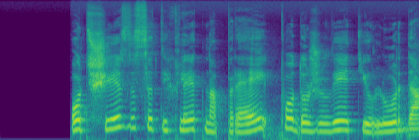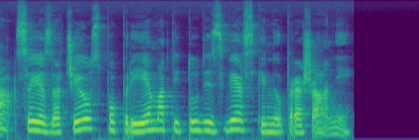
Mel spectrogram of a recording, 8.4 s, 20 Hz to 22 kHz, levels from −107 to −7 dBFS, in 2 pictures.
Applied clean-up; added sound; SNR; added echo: none; none; none; none.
